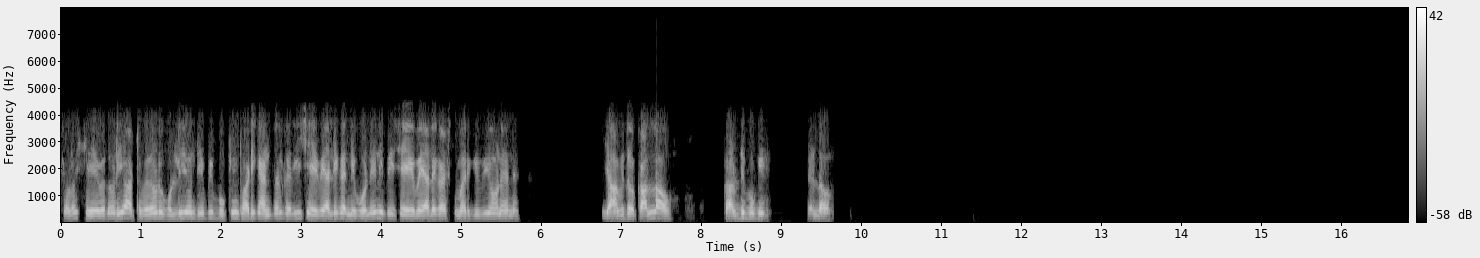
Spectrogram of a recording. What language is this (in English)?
Dogri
